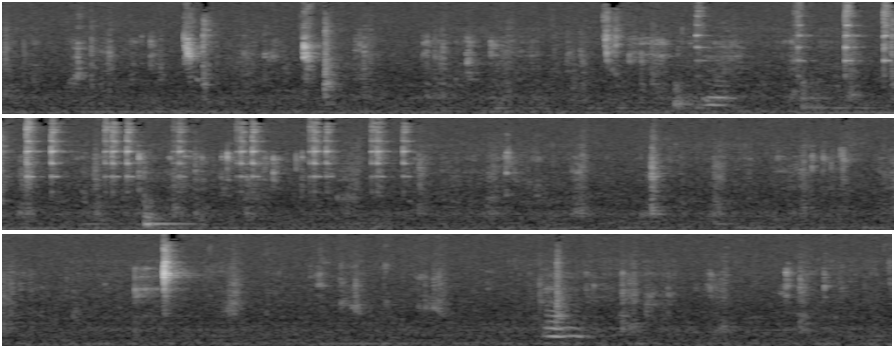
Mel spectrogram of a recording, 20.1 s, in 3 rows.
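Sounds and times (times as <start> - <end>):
chewing crunchy pickled vegetable: 0.0 - 20.0.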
